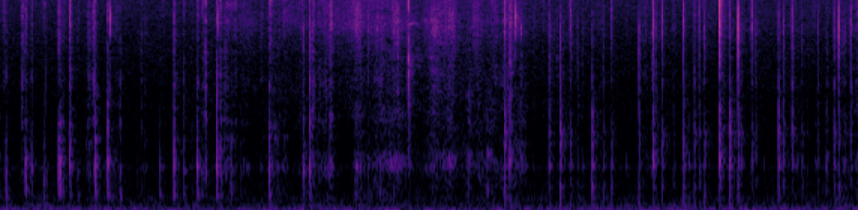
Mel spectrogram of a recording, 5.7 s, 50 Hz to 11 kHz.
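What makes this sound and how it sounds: Long nails scratch and tap a small grey canvas shoe with velcro straps and a white rubber sole, held in the hand, hollow and empty, with some velcro tearing. Quick, dry, closely spaced taps and rasping scratches stop almost at once, each carrying a faint midrange tone near 840 Hz over a steady low hum.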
